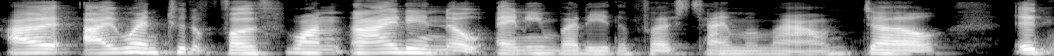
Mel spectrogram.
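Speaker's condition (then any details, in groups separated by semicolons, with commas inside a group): Deafblind, born deaf; can speak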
